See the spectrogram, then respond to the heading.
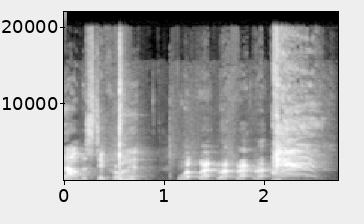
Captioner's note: imitates DJ decks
